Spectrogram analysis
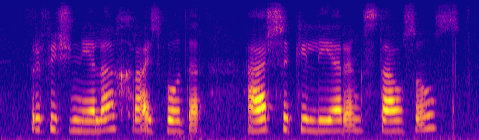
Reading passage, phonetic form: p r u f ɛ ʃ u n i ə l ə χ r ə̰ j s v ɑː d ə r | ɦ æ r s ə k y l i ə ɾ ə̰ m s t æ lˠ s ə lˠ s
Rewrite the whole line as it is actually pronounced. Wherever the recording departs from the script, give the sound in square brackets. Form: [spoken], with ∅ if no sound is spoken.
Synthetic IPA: p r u f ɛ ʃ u n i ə l ə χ r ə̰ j s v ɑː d ə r | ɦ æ r s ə k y l i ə ɾ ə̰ [ŋ] s t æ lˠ s ə lˠ s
